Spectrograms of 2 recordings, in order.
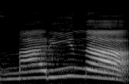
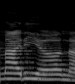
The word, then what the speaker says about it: Marina: I pronounce your name wrong? I'm so sorry. It's not. Oh, it's Marina. I'm sorry. I read Mariana.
